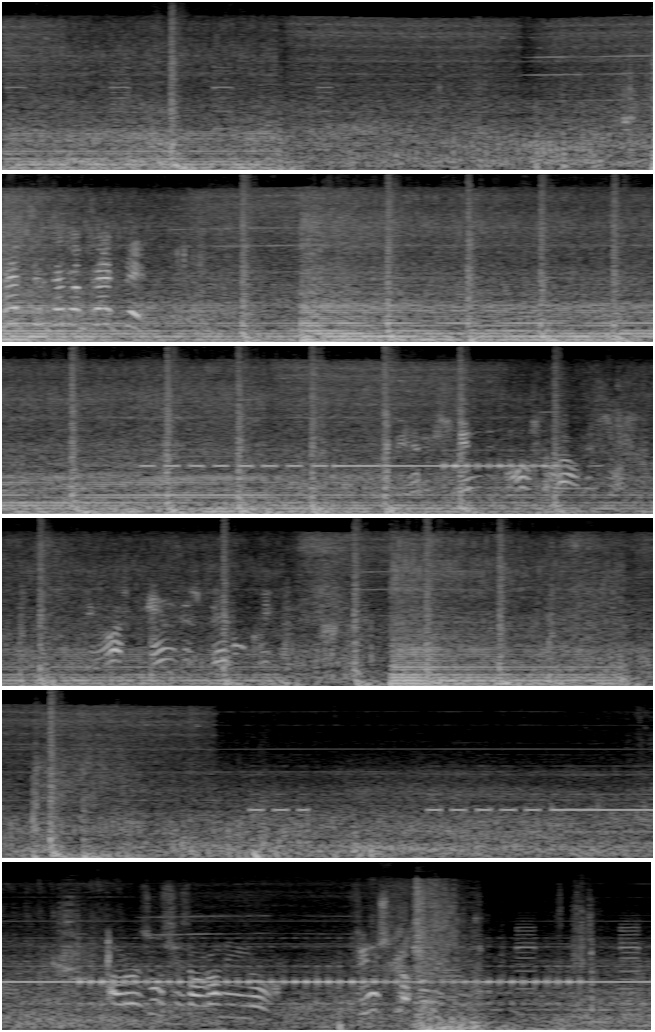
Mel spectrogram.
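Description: A helicopter engine and rotor drone steadily and loudly.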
